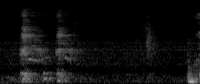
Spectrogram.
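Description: A person coughing: two short coughs in quick succession near the start.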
